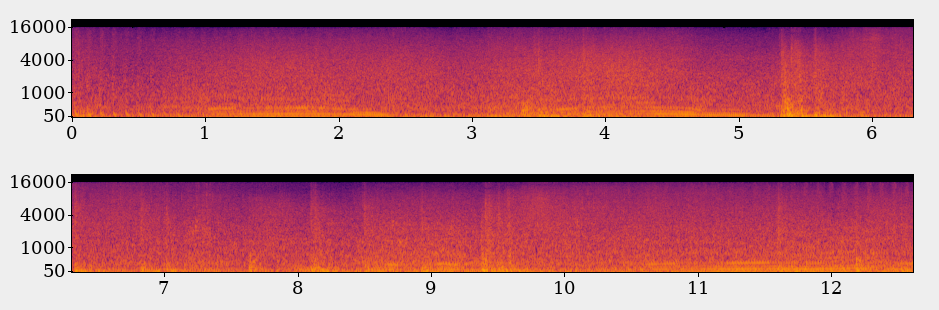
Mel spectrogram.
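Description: A motorboat engine roars and revs up and down.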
